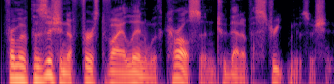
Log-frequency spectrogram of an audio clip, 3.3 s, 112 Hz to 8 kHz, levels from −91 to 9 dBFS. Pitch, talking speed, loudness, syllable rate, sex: 100 Hz, 250 wpm, -20 LUFS, 6.0 syllables/s, male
